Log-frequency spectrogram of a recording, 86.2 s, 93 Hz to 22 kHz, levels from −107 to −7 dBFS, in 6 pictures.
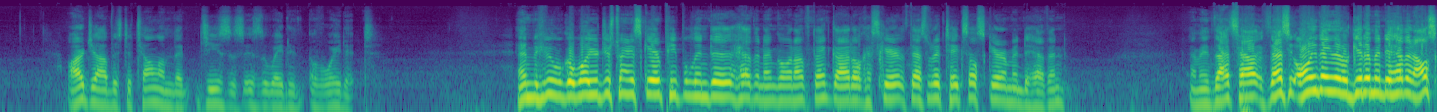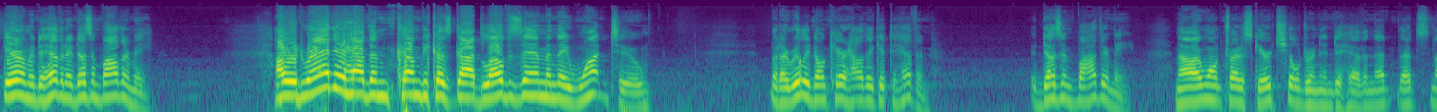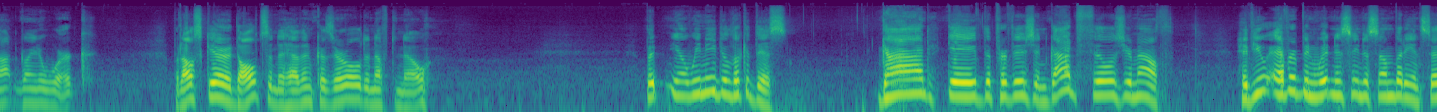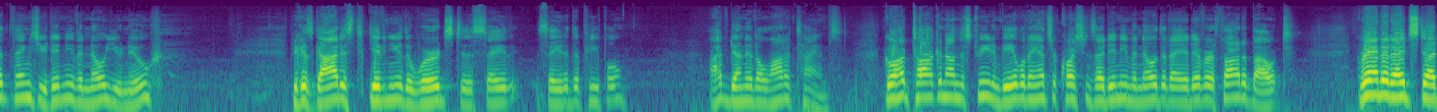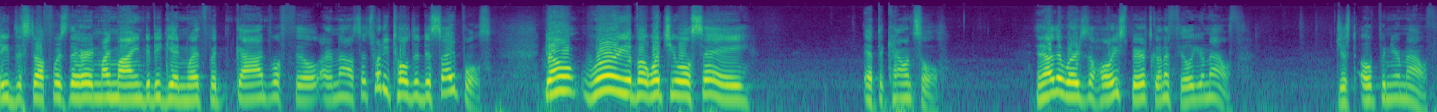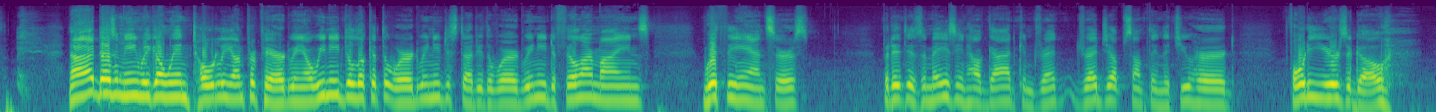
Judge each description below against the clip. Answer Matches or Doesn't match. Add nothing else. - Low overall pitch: Doesn't match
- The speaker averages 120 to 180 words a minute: Doesn't match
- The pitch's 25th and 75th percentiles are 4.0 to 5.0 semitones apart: Matches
